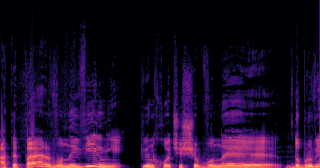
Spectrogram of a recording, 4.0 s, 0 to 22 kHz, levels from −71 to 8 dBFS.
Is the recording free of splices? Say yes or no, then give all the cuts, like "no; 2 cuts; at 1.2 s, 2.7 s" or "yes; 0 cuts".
no; 1 cut; at 1.8 s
